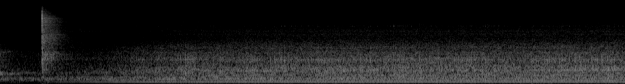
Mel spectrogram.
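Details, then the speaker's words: Honeywell table fan used for sleeping, before repair: it spins up with a steady low hum and a faint rough rattle that eases slightly when tipped. Carpet fibers, dust or dirt suspected. "this a little hum or rattle in it let's tip it up see if that goes away I can feel it too the rattle goes away a little bit but it still sounds a little rough"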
